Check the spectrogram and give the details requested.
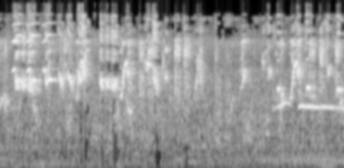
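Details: Black-winged myna song used as a tutor to draw a reply from birds that have stopped singing: dense harsh chattering with scattered high whistled notes and short buzzy bursts, a low steady hum beneath.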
